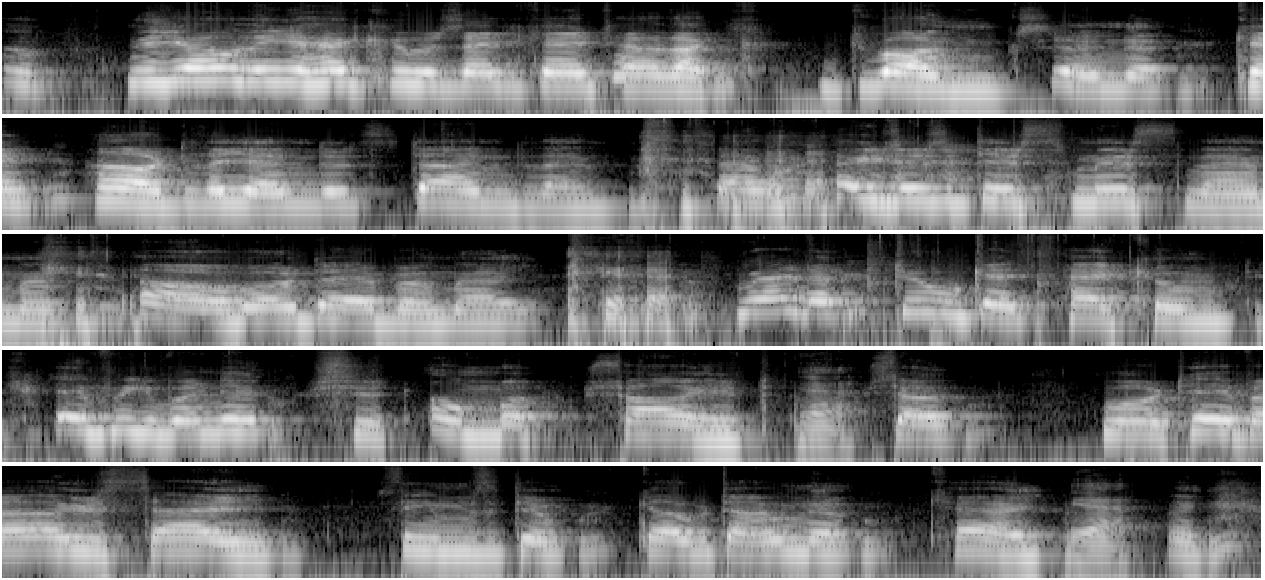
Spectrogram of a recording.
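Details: Dysarthria in an adult male comedian with cerebral palsy.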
